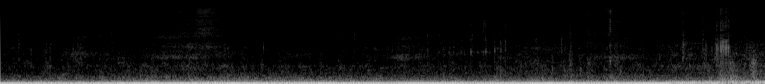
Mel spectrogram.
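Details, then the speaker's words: Monte Carlo driving after fuel filter replacement, accelerating: strong steady smooth low rumble, no stumble or knock; owner thinks it runs better and is getting fuel. "I can already tell you I think it's better I don't think he'll spend a tire better but oh my gosh it's getting gas"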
